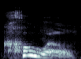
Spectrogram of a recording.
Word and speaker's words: chul: And it's the word chul, or Chuwl, cool. Believe it's a hard C.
